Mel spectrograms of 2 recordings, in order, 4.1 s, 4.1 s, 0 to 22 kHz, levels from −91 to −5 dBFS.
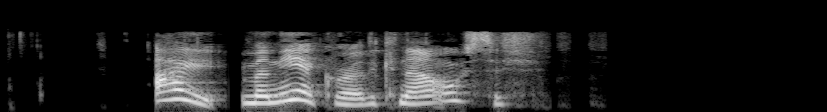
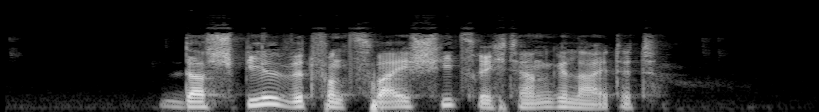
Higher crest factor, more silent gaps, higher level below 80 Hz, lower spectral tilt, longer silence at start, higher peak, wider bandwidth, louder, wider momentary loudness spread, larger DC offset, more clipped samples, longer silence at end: about the same, 20 dB vs 22 dB; first, 1.15-1.20 s vs none; second, -74 dBFS vs -48 dBFS; second, -3 dB/octave vs -4.5 dB/octave; about the same, 0.8 s vs 0.8 s; about the same, -2 dBFS vs -2 dBFS; second, 8.2 kHz vs 9.4 kHz; first, -18 LUFS vs -21 LUFS; about the same, 9 LU vs 9 LU; neither; neither; first, 1.45 s vs 0.8 s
